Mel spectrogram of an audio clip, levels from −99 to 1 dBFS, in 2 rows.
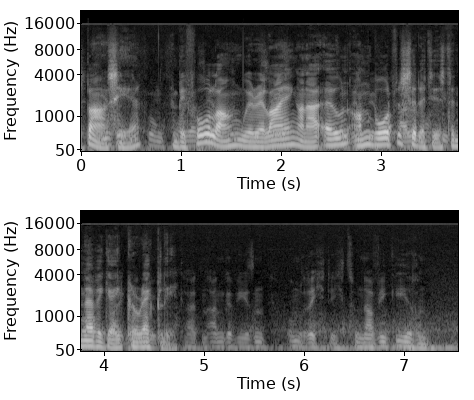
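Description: At 1.62 s a bit error spike flips a few samples by a power of two, a sharp tick peaking at about -33 dBFS, a thin vertical line spanning every frequency.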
